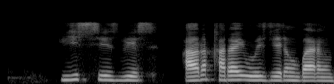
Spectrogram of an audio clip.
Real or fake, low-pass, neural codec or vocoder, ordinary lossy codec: fake; 7.2 kHz; codec, 16 kHz, 1 kbps, FunCodec, trained on Chinese and English, 50 frames a second; Opus, 64 kbps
